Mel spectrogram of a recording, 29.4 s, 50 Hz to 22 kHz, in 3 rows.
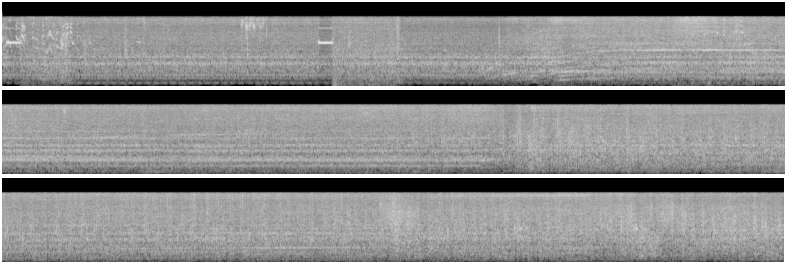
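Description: KiHa 47 diesel railcar's engine heard from on board, rising in pitch as the train pulls away about six seconds in, then holding a steady pitch under power. Its sound changes about sixteen seconds in, and two brief knocks come in the first few seconds.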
